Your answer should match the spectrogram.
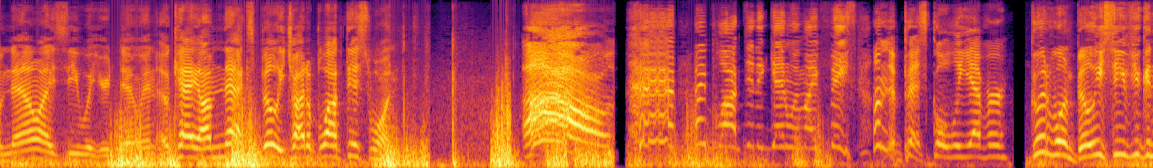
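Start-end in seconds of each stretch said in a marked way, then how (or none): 5.2-6.1 loud sharp yelp of pain. Acted. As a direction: yelp as the ball hits. Ball hits face again.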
